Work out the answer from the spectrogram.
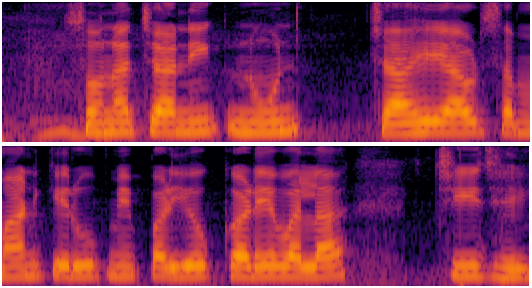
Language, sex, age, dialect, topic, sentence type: Magahi, male, 18-24, Western, banking, statement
